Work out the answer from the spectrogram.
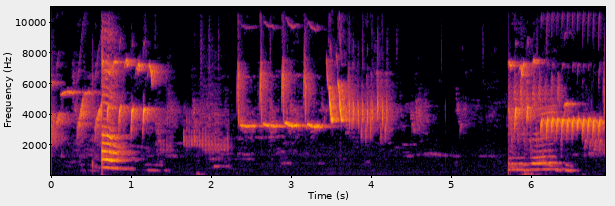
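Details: Full-singing canary delivering bursts of high twittering, a run of four rising whistled notes, a rapid rattling trill, brief pauses, then a loud fast rolling trill at the end.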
